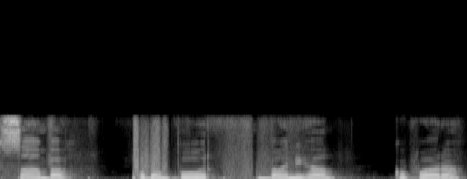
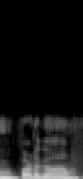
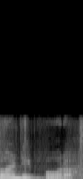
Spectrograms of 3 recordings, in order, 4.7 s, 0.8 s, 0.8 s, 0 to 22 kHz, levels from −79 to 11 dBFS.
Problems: none marked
